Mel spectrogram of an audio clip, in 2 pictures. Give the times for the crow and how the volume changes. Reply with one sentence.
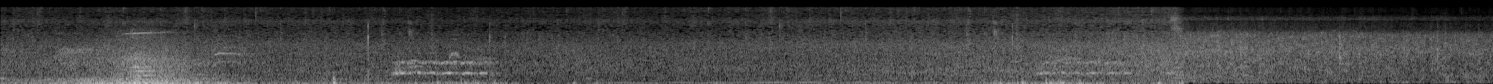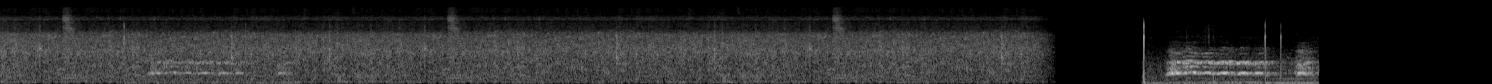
The crow can be heard from 0.0 to 4.6 s, getting louder then quieter.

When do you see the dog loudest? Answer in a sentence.
The loudest moment of the dog is at 27 seconds.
